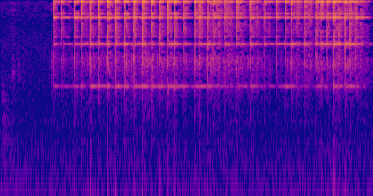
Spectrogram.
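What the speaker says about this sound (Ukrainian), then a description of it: "Так, це наш дзвоник." A small bell rings continuously in a fast, bright jingle, steady and fairly close, starting after a short quiet moment in a children's music class.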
